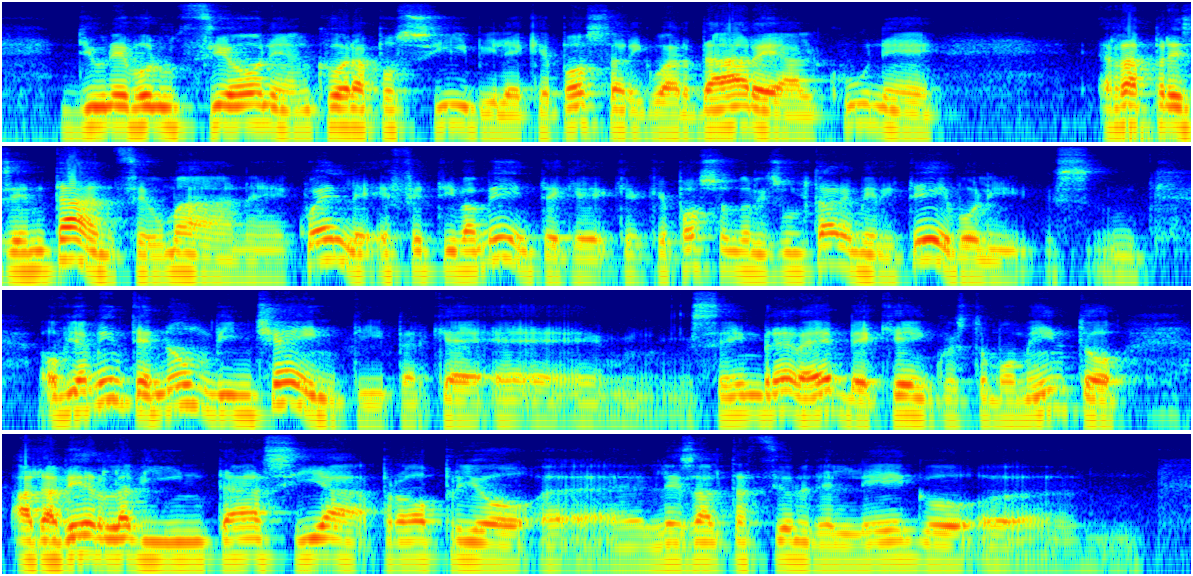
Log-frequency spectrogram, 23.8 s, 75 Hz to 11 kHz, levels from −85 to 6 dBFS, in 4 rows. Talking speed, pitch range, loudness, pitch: 95 wpm, 110-135 Hz, -18 LUFS, 125 Hz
